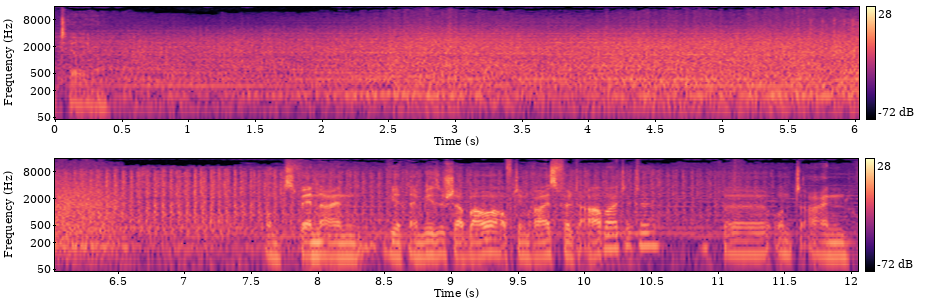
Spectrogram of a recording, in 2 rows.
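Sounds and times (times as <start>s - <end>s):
helicopter rotor and engine noise: 0.0s - 12.0s
fast even pulsing: 5.4s - 12.0s.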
